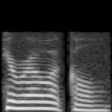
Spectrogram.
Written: heroical

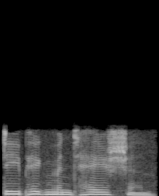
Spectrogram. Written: depigmentation

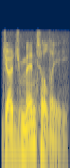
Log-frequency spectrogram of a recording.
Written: judgmentally

